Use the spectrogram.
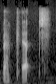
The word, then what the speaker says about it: Baquet: He pronounces it Baquet.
